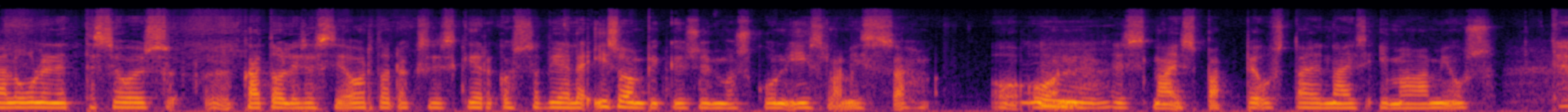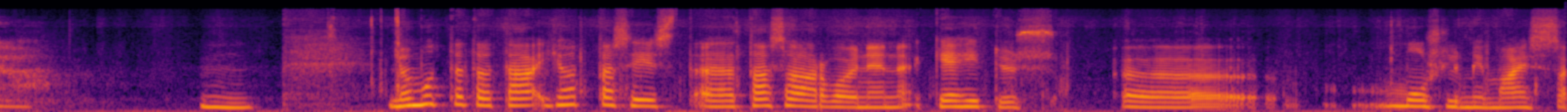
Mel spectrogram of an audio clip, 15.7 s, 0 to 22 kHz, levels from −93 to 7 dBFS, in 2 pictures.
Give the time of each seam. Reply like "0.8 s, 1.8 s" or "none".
none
